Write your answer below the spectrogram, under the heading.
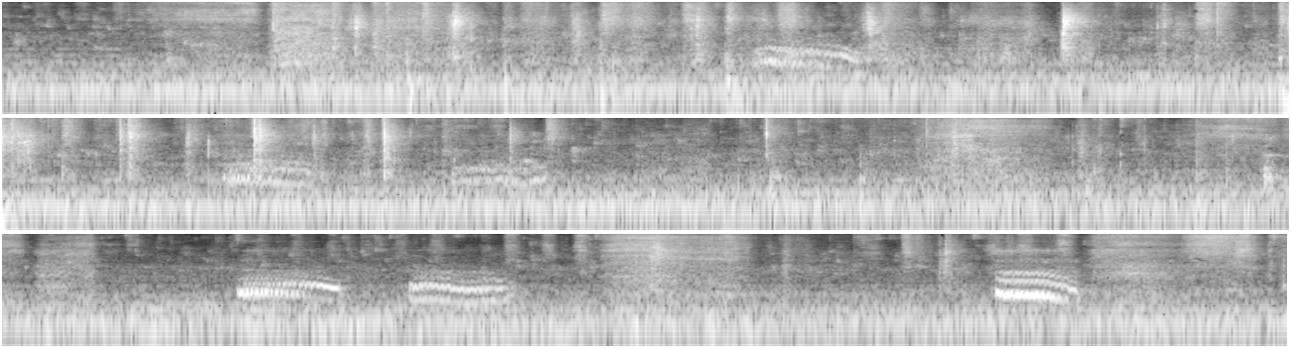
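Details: Calico cat named Patches, talking up a storm through much of the night, indoors: six short, soft, bending meows spaced a few seconds apart over a steady low hum, with a rottweiler named Windsor also present.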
